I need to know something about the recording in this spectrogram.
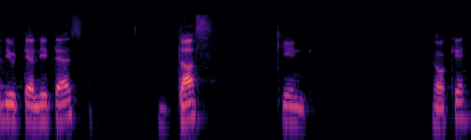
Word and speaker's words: Kind: So here you tell it as das Kind. Okay, you pronounce it as kind. That is not kind, that is kind.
